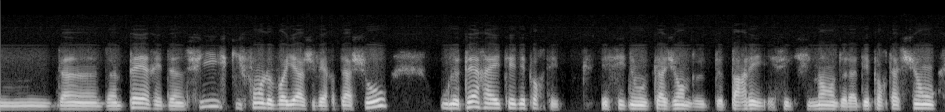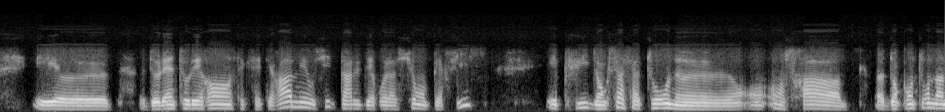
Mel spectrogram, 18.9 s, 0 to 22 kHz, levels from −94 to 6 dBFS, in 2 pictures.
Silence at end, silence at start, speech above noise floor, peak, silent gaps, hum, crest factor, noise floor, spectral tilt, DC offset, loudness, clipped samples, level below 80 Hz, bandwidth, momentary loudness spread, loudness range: 0 s; 0 s; 30 dB; -2 dBFS; none; none; 14 dB; -45 dBFS; -9.5 dB/octave; under 0.1%; -16 LUFS; under 0.1%; -60 dBFS; 4.2 kHz; 10 LU; 4 LU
